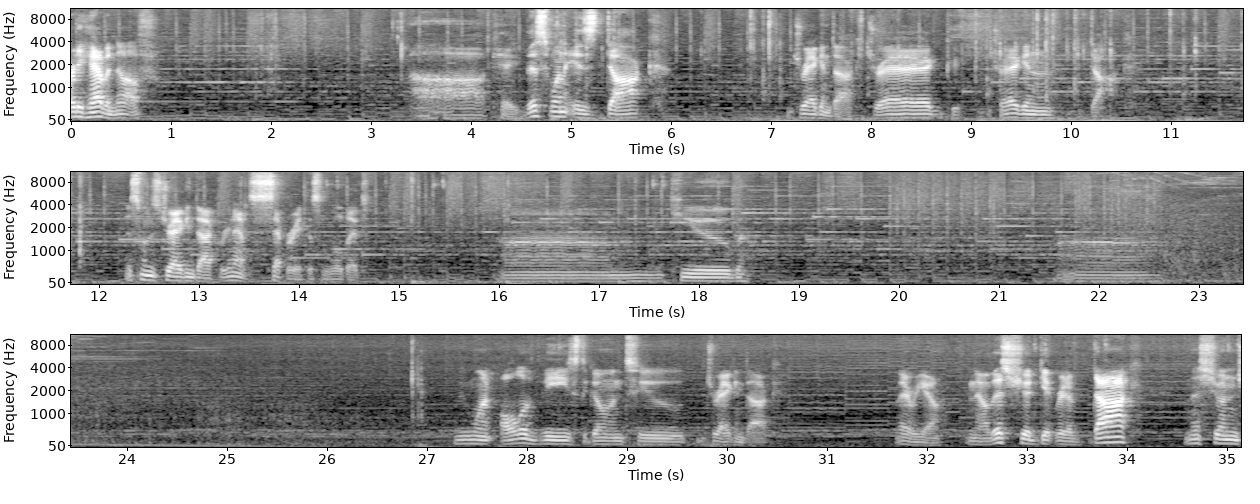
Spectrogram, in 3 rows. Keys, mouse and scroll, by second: 7.0 BackSpace, 14.4 click, 14.4 scroll up 1, 15.4 shift+click, 17.6 ctrl+click, 28.4-30.1 drag, 33.2 click, 33.9 click.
